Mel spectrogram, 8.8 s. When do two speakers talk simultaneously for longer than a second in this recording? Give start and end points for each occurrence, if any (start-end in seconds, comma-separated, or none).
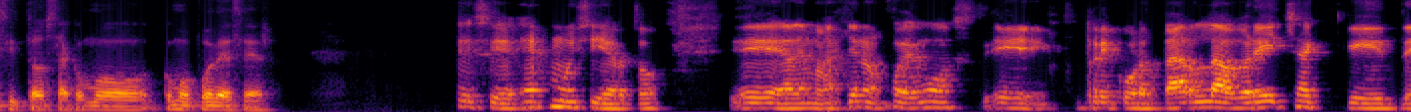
none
